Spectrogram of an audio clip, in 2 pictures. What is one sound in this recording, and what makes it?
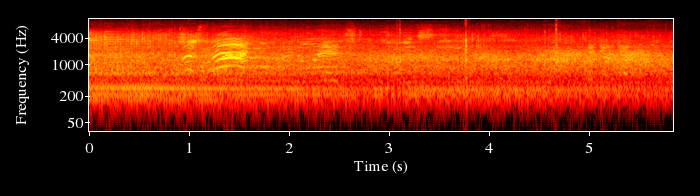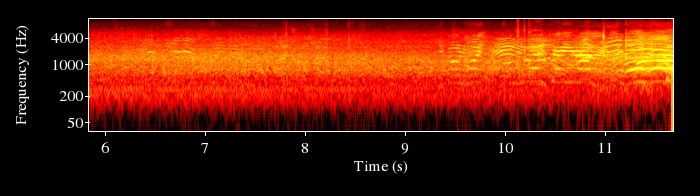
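Men and women on the sidelines shout and cheer outdoors.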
